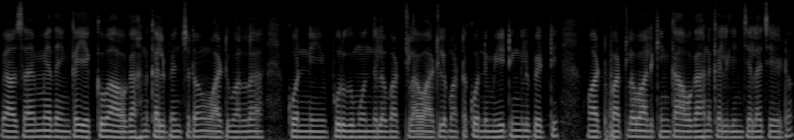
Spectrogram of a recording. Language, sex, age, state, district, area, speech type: Telugu, male, 30-45, Andhra Pradesh, East Godavari, rural, spontaneous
